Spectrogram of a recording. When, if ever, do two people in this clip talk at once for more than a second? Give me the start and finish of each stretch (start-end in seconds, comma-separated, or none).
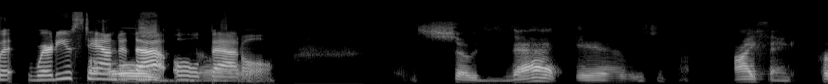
0.9-2.6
